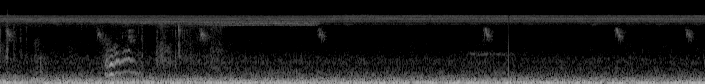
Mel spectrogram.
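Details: Kittens from a cat family play-wrestling as their mother cat looks on; one short wavering mew rises and falls near the start, followed by faint scuffling clicks over a steady background hiss.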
